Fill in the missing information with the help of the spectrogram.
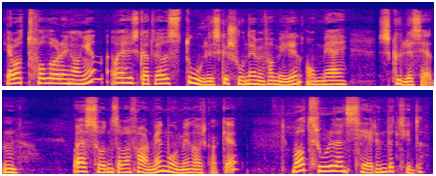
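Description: A woman in her fifties hosts the conversation, asking calm, prompting questions. Her voice sits fairly low, with a mellow, dark tone, and it is recorded dry and close to the mic. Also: dry recording. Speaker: interviewer. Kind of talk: interview questions.

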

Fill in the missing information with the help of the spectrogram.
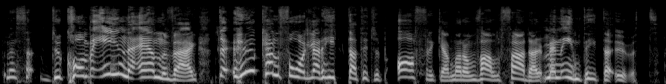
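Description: Podcast co-host, woman, high bouncy voice, dry close sound, acts out stories. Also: dry recording. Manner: animated storyteller, acts out others loudly. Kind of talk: casual chat.

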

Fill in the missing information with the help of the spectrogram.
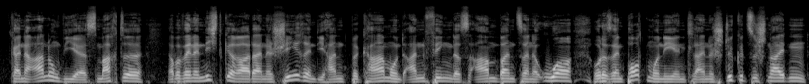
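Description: Calm male audiobook narrator. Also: medium pitch, no room sound. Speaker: audiobook reader. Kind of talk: first-person audiobook narration.

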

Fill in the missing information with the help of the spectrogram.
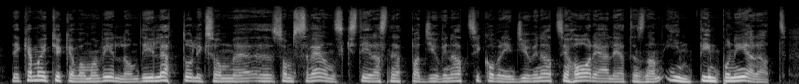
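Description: Swedish male host, slightly high mellow voice, filler-heavy chat. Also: dry recording, clean studio sound. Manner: thinking aloud with many fillers and restarts. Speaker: podcast host. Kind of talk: casual motorsport podcast chat.

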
